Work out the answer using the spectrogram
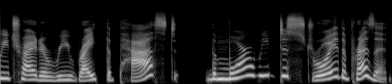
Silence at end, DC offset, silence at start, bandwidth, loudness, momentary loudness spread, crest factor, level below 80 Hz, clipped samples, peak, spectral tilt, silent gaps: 0.05 s; under 0.1%; 0 s; 12 kHz; -21 LUFS; 8 LU; 16 dB; -68 dBFS; under 0.1%; -6 dBFS; -4 dB/octave; 0.98-1.05 s, 1.15-1.20 s, 1.67-1.71 s, 1.79-2.05 s, 2.75-2.79 s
